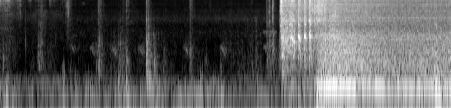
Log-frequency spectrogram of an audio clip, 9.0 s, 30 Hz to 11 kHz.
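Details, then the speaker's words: 2003 Toyota Tundra 3.4-litre V6, 2WD, almost 200,000 miles, reportedly bone stock: soft, even low hum at idle with no ticks or knocks, then comes up loud and steady; exceptionally quiet, healthy engine. "I'm sure you can hear that how quiet that is I honestly think that may be quieter than my 5:7 I mean this thing is just it it just pervs it amazes me how quiet this is with 200,000 miles on it"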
